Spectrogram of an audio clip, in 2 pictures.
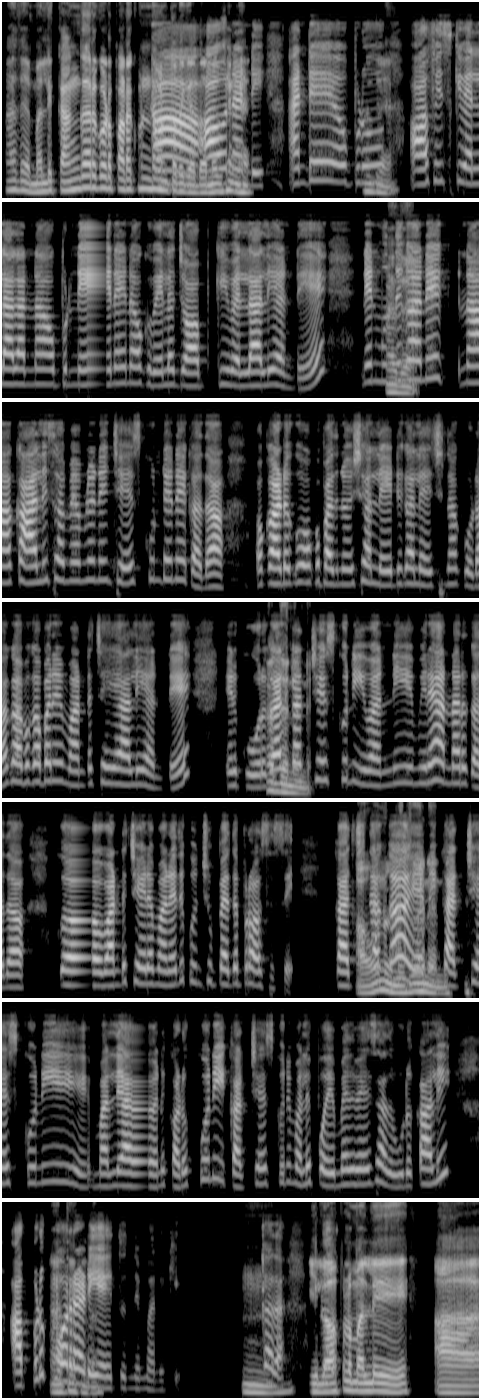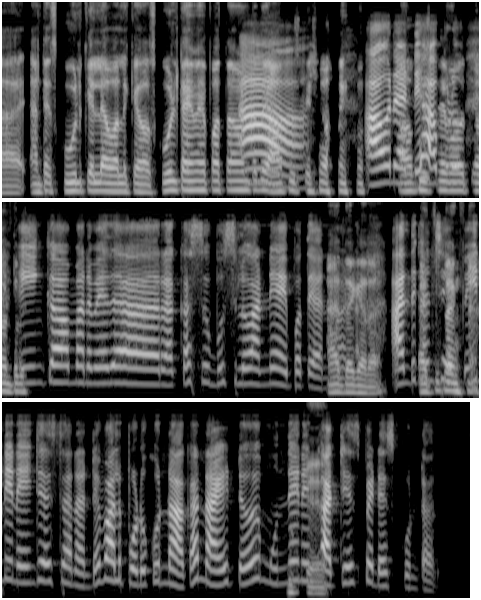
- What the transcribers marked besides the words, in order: giggle; in English: "ఆఫీస్‌కి"; in English: "జాబ్‌కి"; in English: "లేట్‌గా"; in English: "కట్"; in English: "కట్"; other noise; in English: "కట్"; in English: "రెడీ"; in English: "స్కూల్ టైమ్"; laughing while speaking: "ఆఫీస్‌కెళ్ళేవాళ్ళ"; in English: "ఆఫీస్ టైమ్"; in English: "నైట్"; in English: "కట్"; other background noise
- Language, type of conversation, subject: Telugu, podcast, మీల్‌ప్రెప్ కోసం సులభ సూచనలు ఏమిటి?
